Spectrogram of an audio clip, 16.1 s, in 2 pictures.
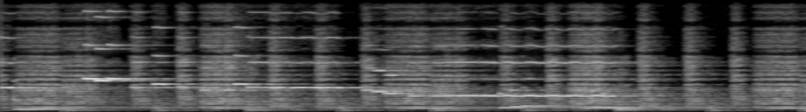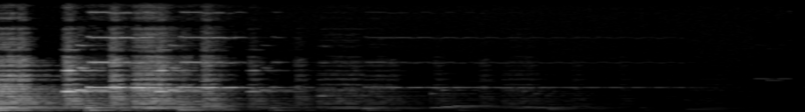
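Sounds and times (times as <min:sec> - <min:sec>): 
harp: 0:00.0 - 0:10.5.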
